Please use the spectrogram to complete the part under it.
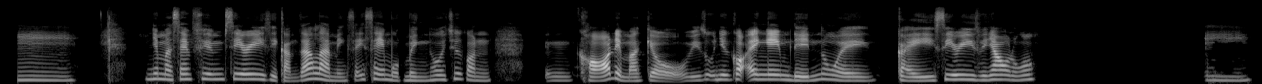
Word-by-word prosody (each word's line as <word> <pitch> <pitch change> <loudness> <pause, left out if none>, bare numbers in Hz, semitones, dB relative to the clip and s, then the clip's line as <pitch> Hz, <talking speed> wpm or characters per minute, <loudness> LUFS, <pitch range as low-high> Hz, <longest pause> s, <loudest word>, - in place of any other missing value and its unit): Ừm, 200 -1 -9 0.7
nhưng 245 0 -4
mà 230 - 0
xem 245 +2 +2
phim 245 -1 -4
series 240 -3 +1
thì 190 - -5
cảm 160 0 -4
giác 245 +6 +3
là 240 -5 +3
mình 175 -1 -10
sẽ 205 +3 -7
xem 230 -2 -1
một 185 0 -9
mình 180 -1 -7
thôi, 215 +2 -7
chứ 260 +3 -7
còn, 185 -6 -6 0.5
ừm, 180 +1 -15
khó 180 +4 +5
để 255 -3 +5
mà, 170 0 -1
kiểu, 160 -7 -3
ví 185 +2 -6
dụ 225 -1 -8
như 220 +1 -3
gọi - - +2
anh 230 0 +6
em 220 -2 +7
đến 190 +3 0
xong 240 -2 -6
rồi 175 -1 -2 0.2
cày 175 +1 0
series 225 0 +1
với 200 0 -5
nhau, 225 0 +4
đúng 200 0 -9
không? 225 +2 -6 1.7
Ừm. 190 -1 -13
200 Hz, 185 wpm, -24 LUFS, 180-230 Hz, 1.7 s, em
